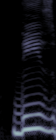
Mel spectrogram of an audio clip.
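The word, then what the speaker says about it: these: तो आप पढ़ेंगे इसको टी एच को द, क्या पढ़ेंगे द, ई और एस को स, दीज बन गया। क्या बना दीज। लास्ट में ये जो ई है इसका प्रोनाउंसिएशन नहीं होगा, और एस को आप ज पढ़ेंगे, एस को ज।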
